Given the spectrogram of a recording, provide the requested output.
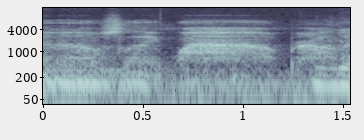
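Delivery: whispered awe; hushed amazement. Retold or imitated. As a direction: drop to a soft whisper, as if stunned. Retells his amazed reaction.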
